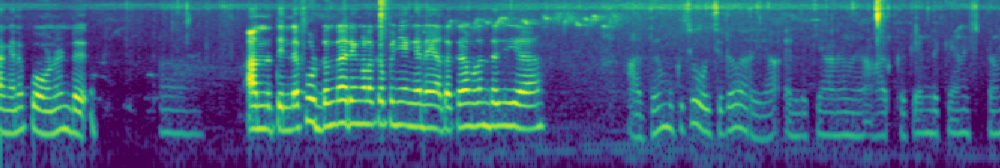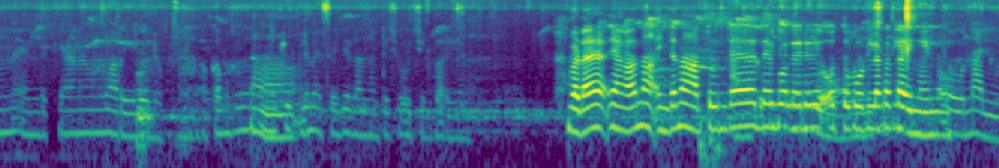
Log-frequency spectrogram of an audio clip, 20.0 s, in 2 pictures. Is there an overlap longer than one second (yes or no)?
yes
